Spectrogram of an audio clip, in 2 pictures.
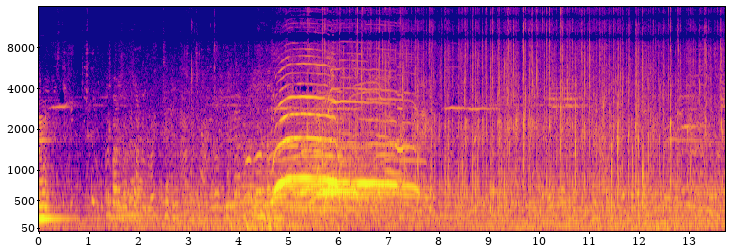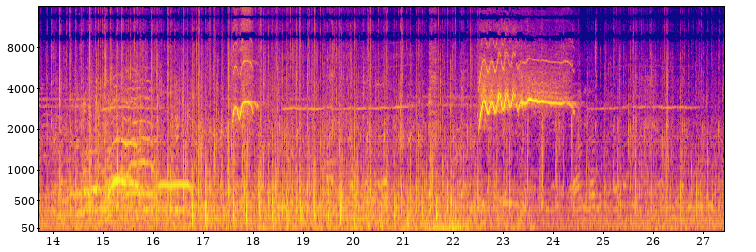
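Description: A small crowd claps outdoors.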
